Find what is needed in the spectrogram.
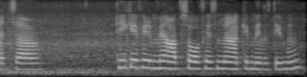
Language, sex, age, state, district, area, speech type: Hindi, female, 30-45, Madhya Pradesh, Bhopal, urban, spontaneous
